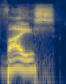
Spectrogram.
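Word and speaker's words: Weisse: A Berliner Weiss, pronounced Weiss, is a style made famous by its namesake city of Berlin, Germany.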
